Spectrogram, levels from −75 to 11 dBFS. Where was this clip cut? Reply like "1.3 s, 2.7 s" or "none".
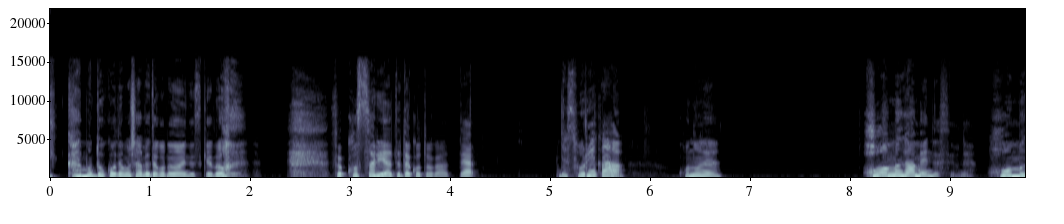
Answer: none

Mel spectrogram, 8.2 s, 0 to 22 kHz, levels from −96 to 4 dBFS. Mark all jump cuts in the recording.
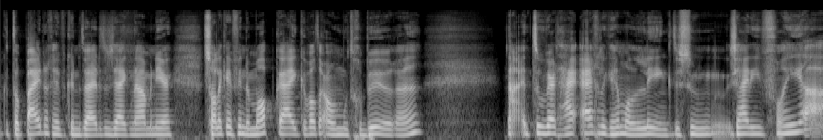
none

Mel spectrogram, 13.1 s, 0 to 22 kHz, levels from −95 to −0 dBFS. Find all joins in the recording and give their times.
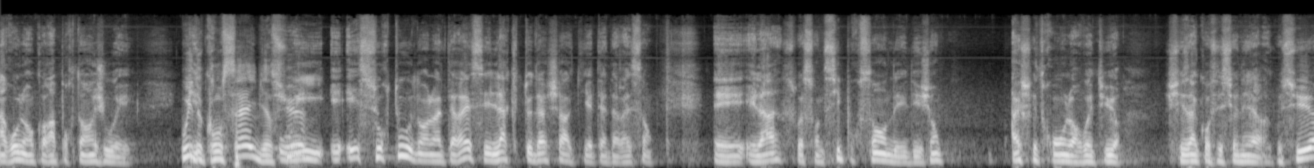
none

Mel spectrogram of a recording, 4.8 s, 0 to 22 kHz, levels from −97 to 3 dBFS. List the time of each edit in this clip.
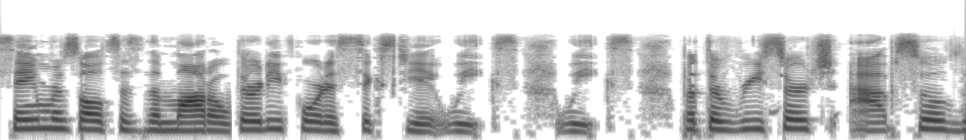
1.1 s, 2.8 s

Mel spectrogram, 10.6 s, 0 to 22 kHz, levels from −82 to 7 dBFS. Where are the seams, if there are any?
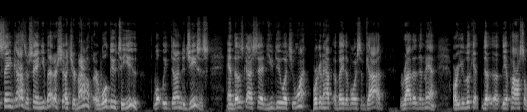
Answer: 6.2 s, 6.6 s, 9.5 s

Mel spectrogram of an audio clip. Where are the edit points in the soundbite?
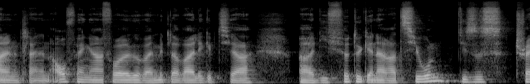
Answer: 1.0 s

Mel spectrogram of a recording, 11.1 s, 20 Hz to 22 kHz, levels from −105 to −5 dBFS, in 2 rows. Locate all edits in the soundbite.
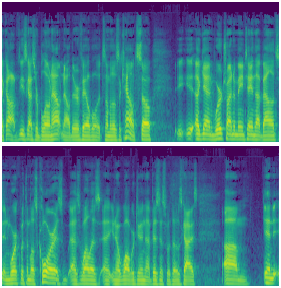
none

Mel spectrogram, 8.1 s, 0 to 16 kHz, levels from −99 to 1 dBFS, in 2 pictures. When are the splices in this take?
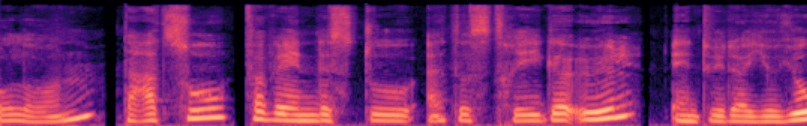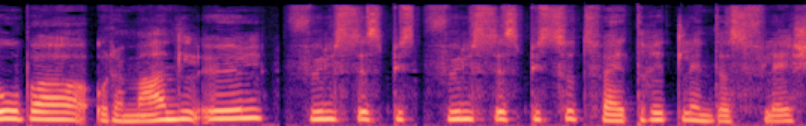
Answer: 6.1 s

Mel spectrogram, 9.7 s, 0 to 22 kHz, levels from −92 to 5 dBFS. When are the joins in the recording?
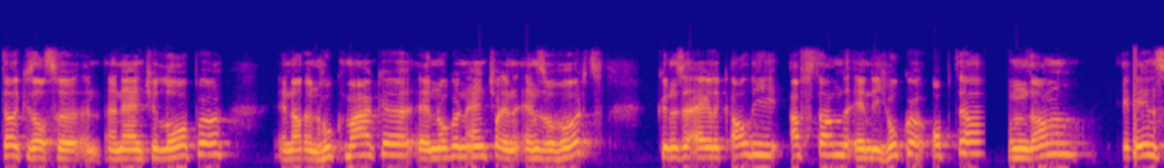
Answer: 2.5 s, 4.1 s

